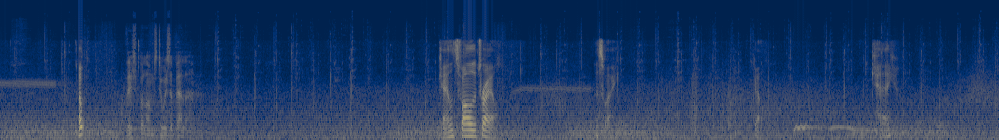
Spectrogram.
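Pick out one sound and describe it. Footsteps fall on a stone path.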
